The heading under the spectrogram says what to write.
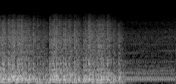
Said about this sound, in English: Oh, the cat's flipping out. What's happening?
